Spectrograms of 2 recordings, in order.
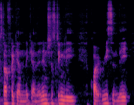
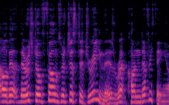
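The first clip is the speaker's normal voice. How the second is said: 1 mocking; 5 semitones higher than usual. Mocking Matrix writers.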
